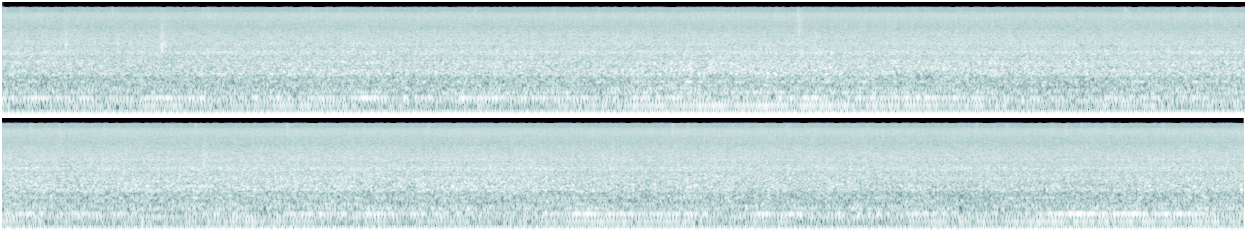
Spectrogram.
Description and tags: Big Fan
A recording of a fan in a laundry room at night.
